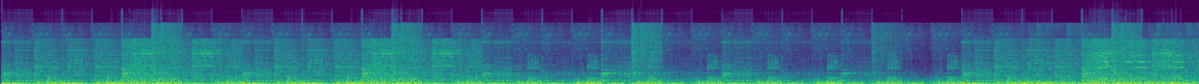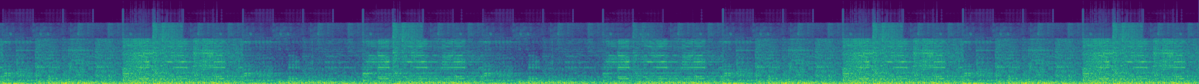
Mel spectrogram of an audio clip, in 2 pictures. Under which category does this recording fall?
Music > Multiple instruments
